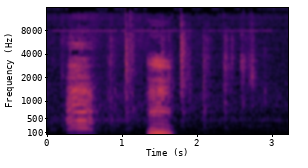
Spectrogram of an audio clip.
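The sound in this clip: Fingers type on a computer keyboard with scattered light, quick key clicks that come irregularly, while a voice makes two drawn-out vocal sounds over them.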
